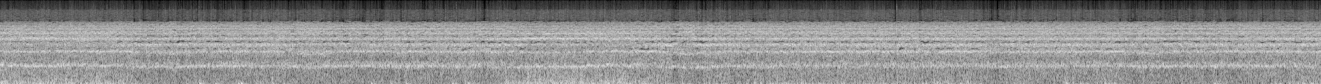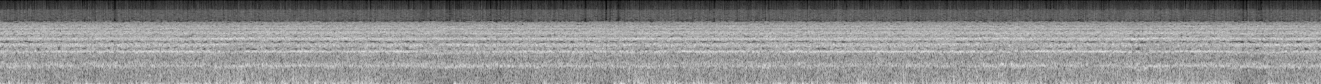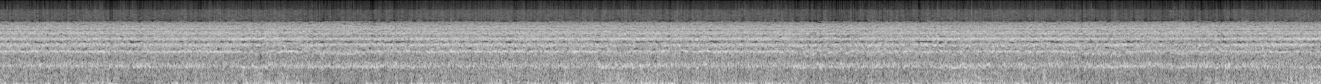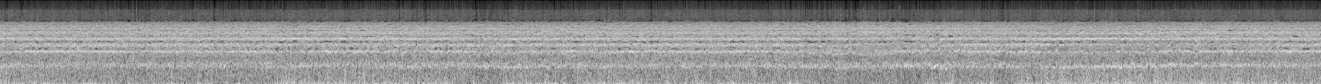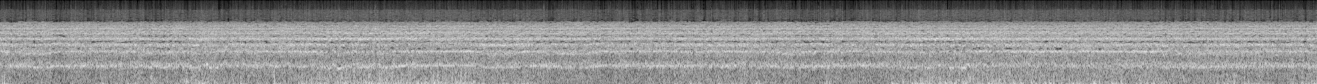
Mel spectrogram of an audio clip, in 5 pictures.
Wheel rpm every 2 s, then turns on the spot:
230, 230, 230, 230, 230, 230, 230, 230, 230, 230, 230, 230, 220, 230, 230, 230, 230, 230, 230, 220, 230, 230, 230, 230, 230, 220, 230, 230, 220, 230, 230, 230, 230.
none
